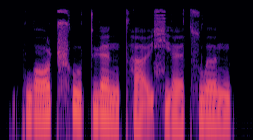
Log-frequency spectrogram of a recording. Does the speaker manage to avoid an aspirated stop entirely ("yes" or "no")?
no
